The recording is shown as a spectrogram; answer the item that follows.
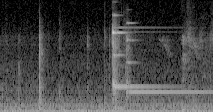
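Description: Two-note doorbell chime: a higher tone struck about two seconds in, followed at once by a lower tone that rings on for over a second.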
